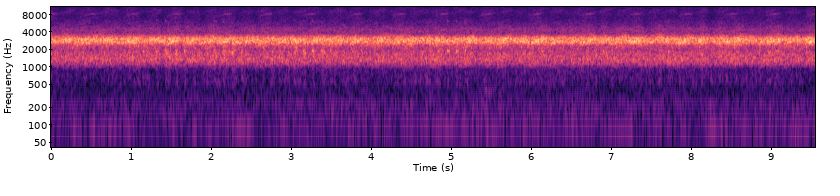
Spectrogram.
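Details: Full-moon night over a flooded pre-planting rice field, where a great frog chorus sounds; countless rapid croaks blend into one constant, grating, high-pitched din with only a faint low background hum.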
